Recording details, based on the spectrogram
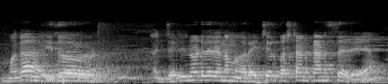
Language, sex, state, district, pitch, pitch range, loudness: Kannada, male, Karnataka, Raichur, 180 Hz, 175-195 Hz, -15 LUFS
